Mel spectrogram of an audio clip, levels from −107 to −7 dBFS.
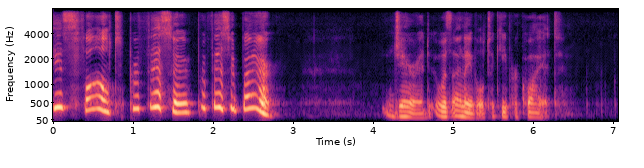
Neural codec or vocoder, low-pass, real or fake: codec, 24 kHz, 3.1 kbps, DualCodec; 7.2 kHz; fake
